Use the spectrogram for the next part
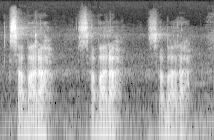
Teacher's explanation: na palavra Sabará por exemplo a primeira vogal tem acento secundário · E a terceira vogal tem acento primário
